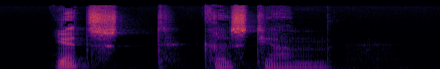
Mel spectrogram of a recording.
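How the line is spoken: Calm. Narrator (German): sagte die Stiefel Katrin ruhig

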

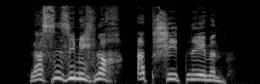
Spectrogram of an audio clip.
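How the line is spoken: Called out. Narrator (German): Der Meister rief es dem vorausreitenden Assassillo zu

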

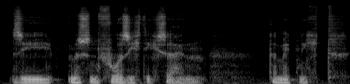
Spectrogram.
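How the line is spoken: Low voice. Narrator (German): sagte er mit leiser Stimme

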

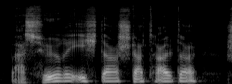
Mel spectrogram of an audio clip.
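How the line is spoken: Calm proud. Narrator (German): sprach Kaiphas ruhig und stolz

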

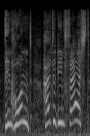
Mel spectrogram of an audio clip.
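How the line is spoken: Shouting across square. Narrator (German): schrie Rufus über den Platz

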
